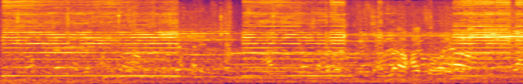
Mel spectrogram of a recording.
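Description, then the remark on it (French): Car horns blare in busy, saturated city traffic in Cairo, one long steady honk held for several seconds over a dense roar of engines and street noise, with voices faintly mixed into the din. “Cette ville tentaculaire est surpeuplée. La circulation saturée.”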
